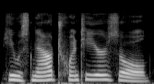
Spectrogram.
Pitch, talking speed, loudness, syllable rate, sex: 190 Hz, 235 wpm, -17 LUFS, 4.8 syllables/s, female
